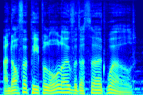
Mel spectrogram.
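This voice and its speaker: A man narrating a documentary in a measured, scripted delivery. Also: on the low side, lively intonation. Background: music.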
